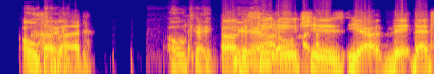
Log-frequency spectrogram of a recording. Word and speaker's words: Chabad: not Chabad. It's pronounced Chabad. Okay. Chabad.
